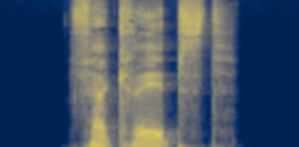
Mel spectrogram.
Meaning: cancerous
- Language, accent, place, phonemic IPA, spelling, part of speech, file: German, Germany, Berlin, /fɛɐ̯ˈkʁeːpst/, verkrebst, adjective, De-verkrebst.ogg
